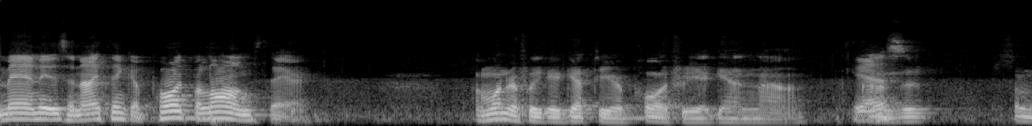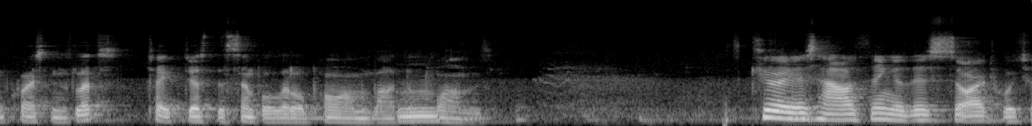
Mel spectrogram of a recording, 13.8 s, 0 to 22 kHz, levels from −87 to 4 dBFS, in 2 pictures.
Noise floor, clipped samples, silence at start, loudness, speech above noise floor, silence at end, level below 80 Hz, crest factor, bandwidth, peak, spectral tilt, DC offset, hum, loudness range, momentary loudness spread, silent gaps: -51 dBFS; under 0.1%; 0 s; -22 LUFS; 30 dB; 0 s; -58 dBFS; 18 dB; 8 kHz; -4 dBFS; -7 dB/octave; under 0.1%; none; 5 LU; 14 LU; none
